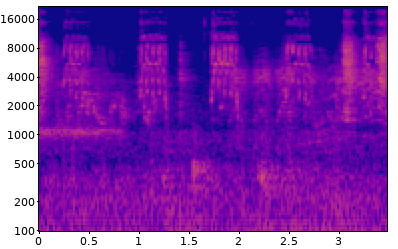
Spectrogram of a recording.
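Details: Baby budgerigars begging while a parent feeds them, giving quick harsh chirps in a rapid, uneven series, about three per second, with a low background hum.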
